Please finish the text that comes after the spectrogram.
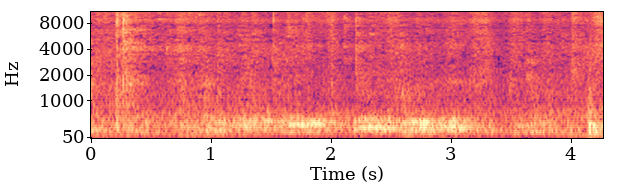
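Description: Pigeons coo softly in a loft, a continuous low murmur of overlapping calls at moderate distance, with a faint click near the end and no talk.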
